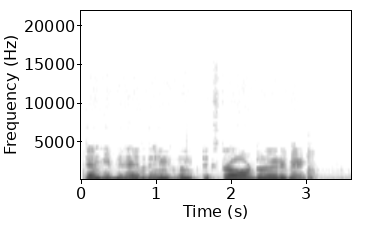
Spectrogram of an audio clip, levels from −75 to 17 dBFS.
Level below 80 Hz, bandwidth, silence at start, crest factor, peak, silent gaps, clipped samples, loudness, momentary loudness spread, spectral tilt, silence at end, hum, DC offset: -48 dBFS; 4.4 kHz; 0.05 s; 14 dB; -4 dBFS; none; under 0.1%; -18 LUFS; 12 LU; -11 dB/octave; 0.5 s; none; under 0.1%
